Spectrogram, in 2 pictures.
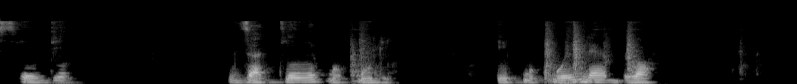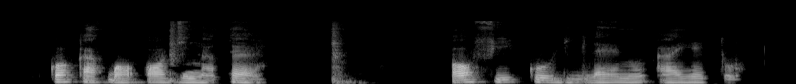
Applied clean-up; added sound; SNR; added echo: classical method Wiener filter.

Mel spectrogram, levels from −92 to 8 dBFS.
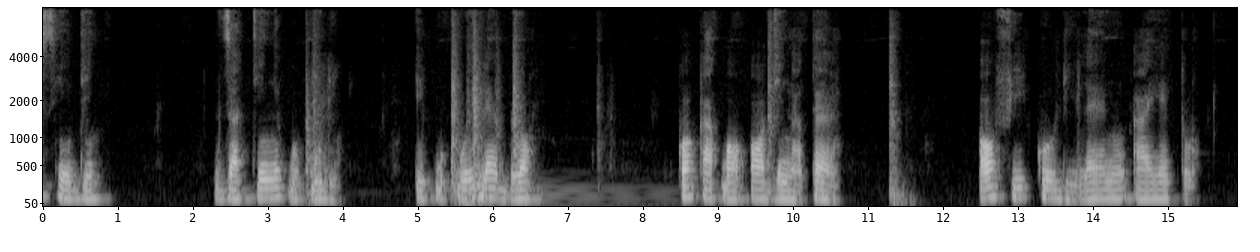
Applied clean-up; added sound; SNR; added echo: none; Bowed string instrument; 16 dB; none.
